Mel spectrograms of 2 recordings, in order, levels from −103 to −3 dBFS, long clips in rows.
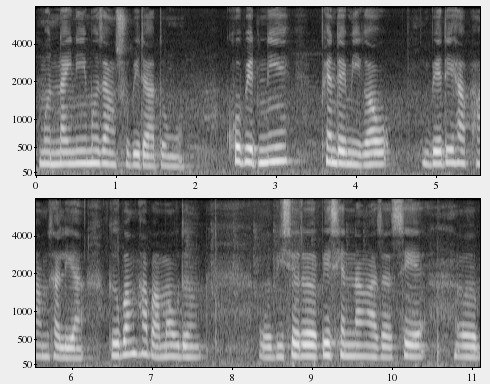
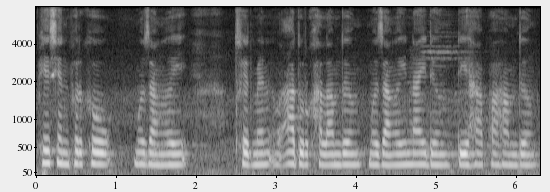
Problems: low volume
